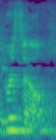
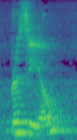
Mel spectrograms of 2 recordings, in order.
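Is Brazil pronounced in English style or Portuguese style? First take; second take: English; Portuguese. First: It is pronounced the English way. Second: It is pronounced the Portuguese way. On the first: The speaker calls it wrong. "make sure you don't say Brazil" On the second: The speaker calls it right. "say Brazil"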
